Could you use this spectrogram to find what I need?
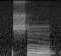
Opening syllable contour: low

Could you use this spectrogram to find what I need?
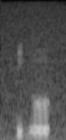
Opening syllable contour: low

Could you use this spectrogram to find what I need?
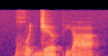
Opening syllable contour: low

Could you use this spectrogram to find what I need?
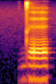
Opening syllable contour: low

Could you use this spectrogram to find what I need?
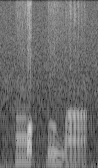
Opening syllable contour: high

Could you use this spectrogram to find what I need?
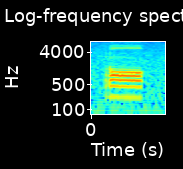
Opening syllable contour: high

